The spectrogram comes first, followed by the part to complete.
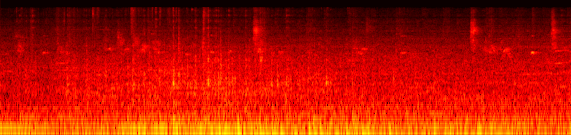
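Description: Caged birds chirping in short, scattered calls over a steady low rumble.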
